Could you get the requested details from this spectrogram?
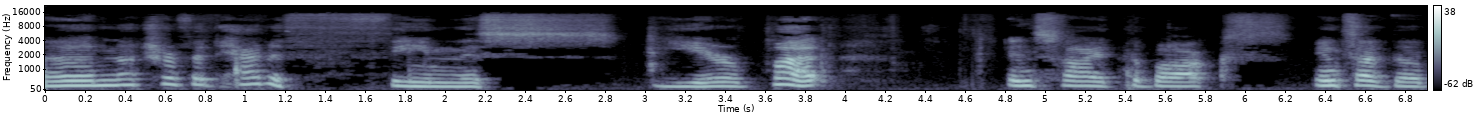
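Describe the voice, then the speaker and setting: A woman's somewhat breathy voice carries ordinary pitch variation. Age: 60s. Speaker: beauty product youtuber. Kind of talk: unboxing video. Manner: hesitant, with fillers.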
